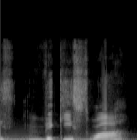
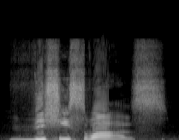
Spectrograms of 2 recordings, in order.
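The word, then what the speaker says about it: vichyssoise: fire's out what a Vicky Vicky SWA how do you say that it's a cold potato and leek soup no it's Vicky Vichy suas there we go vichys hello mahogany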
